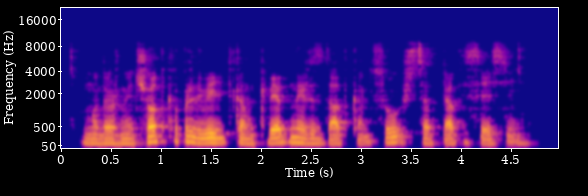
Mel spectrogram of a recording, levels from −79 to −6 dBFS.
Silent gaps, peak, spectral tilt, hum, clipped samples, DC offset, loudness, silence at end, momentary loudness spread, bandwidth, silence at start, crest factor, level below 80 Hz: none; -4 dBFS; -6.5 dB/octave; none; under 0.1%; under 0.1%; -25 LUFS; 0.3 s; 10 LU; 9.4 kHz; 0.2 s; 22 dB; -60 dBFS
